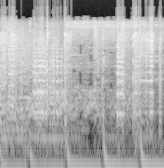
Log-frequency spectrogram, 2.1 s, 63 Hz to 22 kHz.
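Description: A song playing back as a merged MP3 file on an Android phone's music player: dense music with a deep kick drum beating steadily, a little over twice a second.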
